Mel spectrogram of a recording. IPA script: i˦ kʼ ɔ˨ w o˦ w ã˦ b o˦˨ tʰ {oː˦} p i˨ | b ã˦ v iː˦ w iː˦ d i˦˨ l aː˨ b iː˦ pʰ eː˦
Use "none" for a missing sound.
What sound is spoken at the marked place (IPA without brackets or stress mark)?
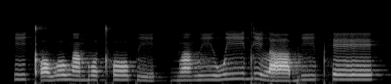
oː˦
